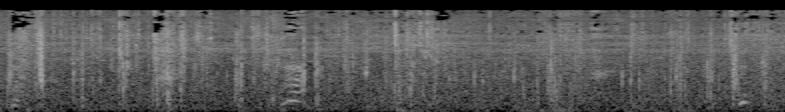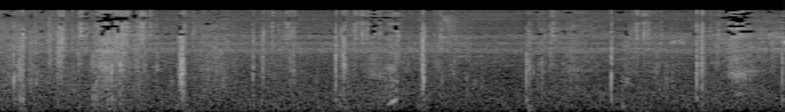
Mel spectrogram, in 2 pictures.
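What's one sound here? Hands and feet scrape and tap against rock while climbing.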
